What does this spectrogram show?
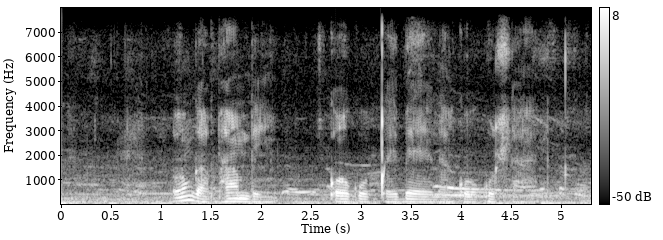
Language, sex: Xhosa, male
